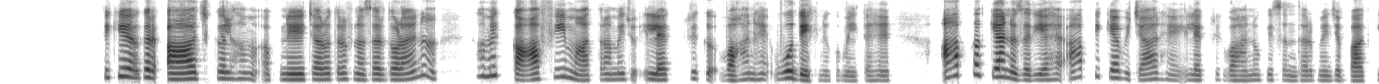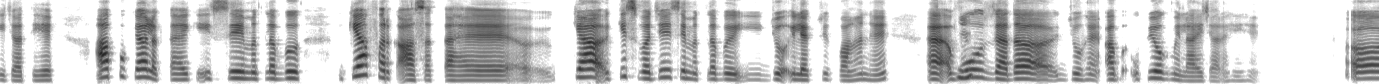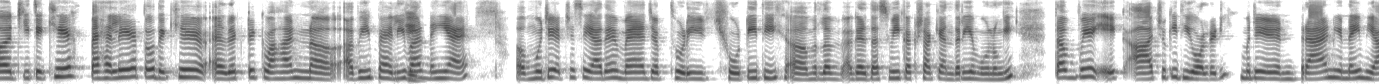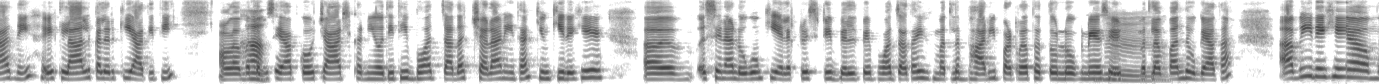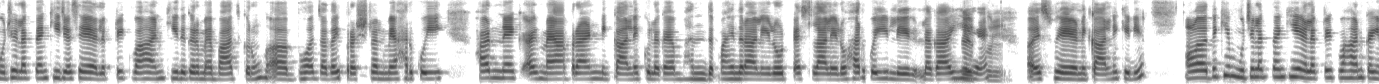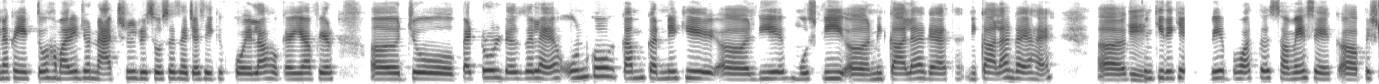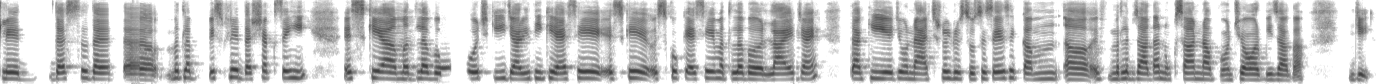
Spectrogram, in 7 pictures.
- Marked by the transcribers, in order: in English: "इलेक्ट्रिक"; in English: "इलेक्ट्रिक"; in English: "इलेक्ट्रिक"; in English: "इलेक्ट्रिक"; in English: "ऑलरेडी"; in English: "नेम"; in English: "कलर"; in English: "इलेक्ट्रिसिटी"; in English: "इलेक्ट्रिक"; in English: "इलेक्ट्रिक"; in English: "नेचुरल रिसोर्स"; in English: "मोस्टली"; in English: "नेचुरल रिसोर्सेज़"
- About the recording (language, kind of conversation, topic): Hindi, podcast, इलेक्ट्रिक वाहन रोज़मर्रा की यात्रा को कैसे बदल सकते हैं?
